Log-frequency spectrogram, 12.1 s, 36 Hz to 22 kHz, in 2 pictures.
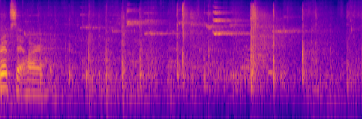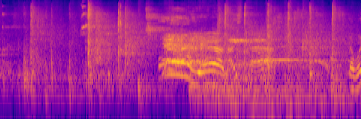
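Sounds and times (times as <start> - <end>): sneakers squeaking on floor: 0.0 - 8.7, 9.4 - 11.0
hockey sticks and ball knocking: 9.5 - 12.0.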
